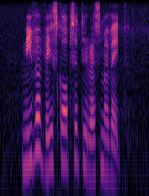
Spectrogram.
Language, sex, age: Afrikaans, female, 19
